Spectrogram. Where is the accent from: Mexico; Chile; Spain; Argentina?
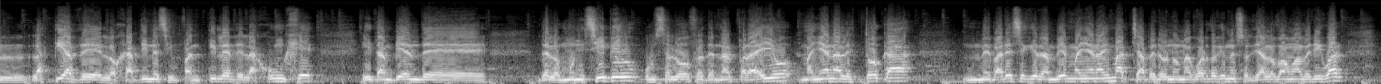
Chile; Somos todos chilenos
